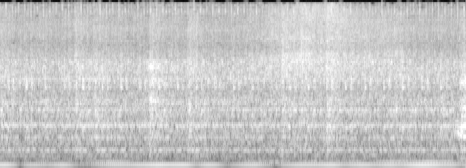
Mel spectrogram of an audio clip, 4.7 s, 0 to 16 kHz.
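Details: 2002 Nissan Maxima VQ35 V6 idles with a lumpy, uneven beat; code P0306, cylinder 6 misfire with check engine light on and off; coil swap showed the ignition coil bad.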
